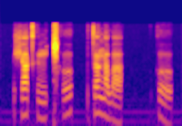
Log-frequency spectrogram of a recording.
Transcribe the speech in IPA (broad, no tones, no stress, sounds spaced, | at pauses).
ʃ a kʰ ɘ ŋ e ǁʰ ɤ | t ɐ ŋ a w a | k ɤ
